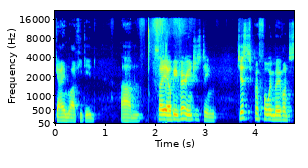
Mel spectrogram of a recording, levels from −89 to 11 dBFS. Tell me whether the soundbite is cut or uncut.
uncut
